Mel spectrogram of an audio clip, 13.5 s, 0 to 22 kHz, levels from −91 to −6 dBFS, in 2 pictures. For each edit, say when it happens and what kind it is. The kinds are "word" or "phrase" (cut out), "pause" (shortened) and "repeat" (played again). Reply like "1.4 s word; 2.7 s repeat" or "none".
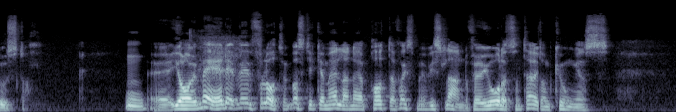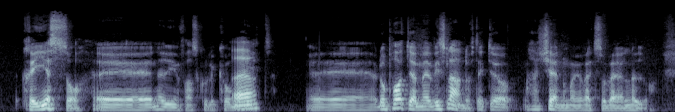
5.4 s word

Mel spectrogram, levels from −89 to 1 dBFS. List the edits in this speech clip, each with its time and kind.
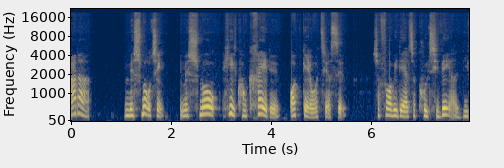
2.2 s word

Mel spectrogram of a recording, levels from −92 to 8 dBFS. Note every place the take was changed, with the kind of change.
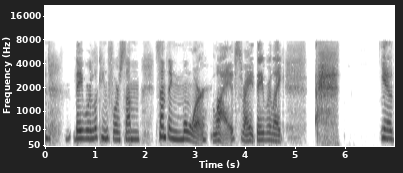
3.3 s phrase

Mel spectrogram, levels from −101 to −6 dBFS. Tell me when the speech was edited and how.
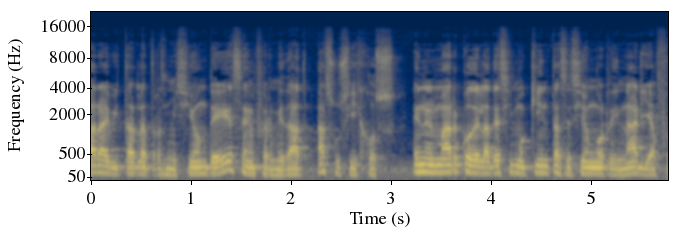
3.1 s pause

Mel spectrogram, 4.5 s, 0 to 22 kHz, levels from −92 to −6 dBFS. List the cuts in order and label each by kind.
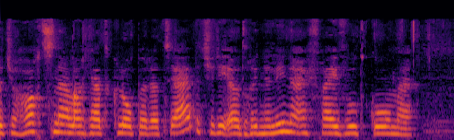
none

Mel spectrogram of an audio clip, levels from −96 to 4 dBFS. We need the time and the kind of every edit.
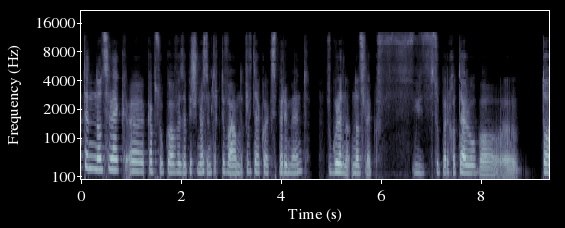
4.8 s pause; 5.2 s phrase

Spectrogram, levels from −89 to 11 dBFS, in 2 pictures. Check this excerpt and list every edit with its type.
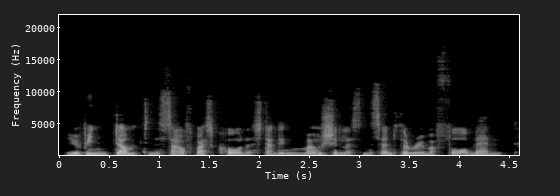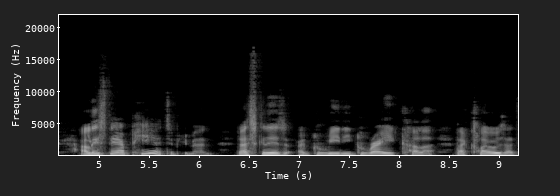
none

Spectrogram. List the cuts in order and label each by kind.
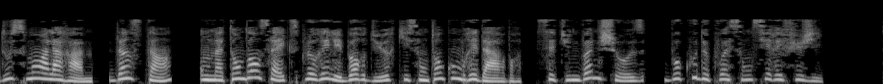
1.0 s pause; 5.3 s pause

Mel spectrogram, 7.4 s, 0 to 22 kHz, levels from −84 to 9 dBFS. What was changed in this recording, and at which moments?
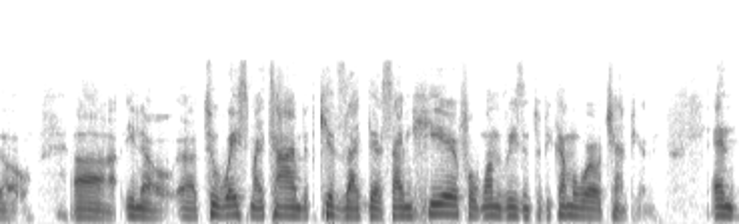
none

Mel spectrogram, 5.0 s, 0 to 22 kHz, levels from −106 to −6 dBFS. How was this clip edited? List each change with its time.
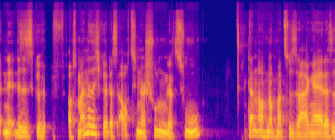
none

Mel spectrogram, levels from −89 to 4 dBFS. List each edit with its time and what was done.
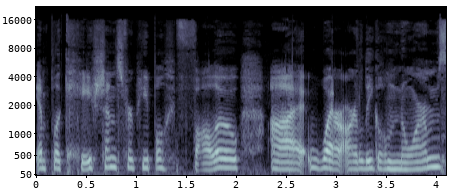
1.4 s word; 3.0 s word

